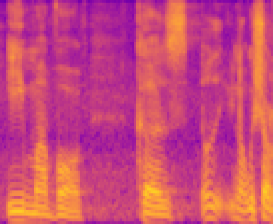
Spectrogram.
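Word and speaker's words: Imavov: to even nasen Im imav Sorry I learned how to say his name properly imov cuz you know we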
